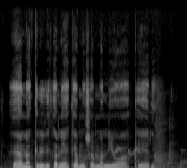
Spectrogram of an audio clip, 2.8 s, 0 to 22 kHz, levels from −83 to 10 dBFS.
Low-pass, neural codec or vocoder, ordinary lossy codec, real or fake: none; none; none; real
